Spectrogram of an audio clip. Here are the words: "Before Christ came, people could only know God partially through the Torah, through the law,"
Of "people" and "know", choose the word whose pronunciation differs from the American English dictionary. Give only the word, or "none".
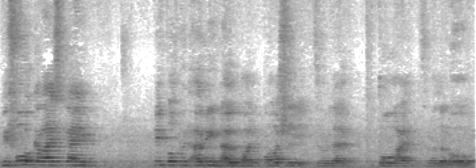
none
